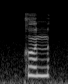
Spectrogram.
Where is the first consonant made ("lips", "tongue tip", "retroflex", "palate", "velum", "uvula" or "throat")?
velum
